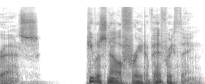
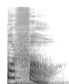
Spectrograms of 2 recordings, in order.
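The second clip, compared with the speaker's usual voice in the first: sharply higher question; alarmed. Acted. Robert Lee to Albert, alarmed. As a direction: jump at it.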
